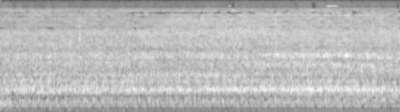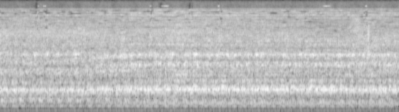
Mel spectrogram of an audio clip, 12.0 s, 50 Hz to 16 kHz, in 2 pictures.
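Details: 2002 Chevrolet Avalanche, Vortec 5.3 V8, cold start idle: a hollow, fast knock rides over the steady exhaust beat, evident piston slap; Chevrolet claims no reliability or longevity issues from it.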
